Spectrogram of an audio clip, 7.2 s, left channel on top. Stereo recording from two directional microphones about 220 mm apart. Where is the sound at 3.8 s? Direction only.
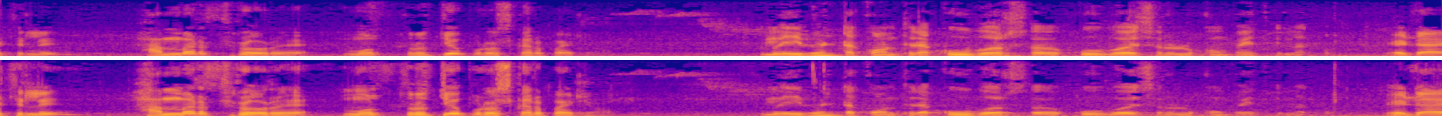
40° left (ahead or behind).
